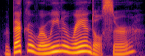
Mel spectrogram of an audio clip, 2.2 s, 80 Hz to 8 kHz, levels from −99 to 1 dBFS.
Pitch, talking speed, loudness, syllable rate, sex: 210 Hz, 110 wpm, -18 LUFS, 4.6 syllables/s, female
